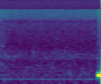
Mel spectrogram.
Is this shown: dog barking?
no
